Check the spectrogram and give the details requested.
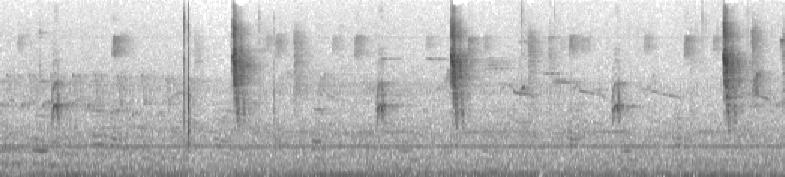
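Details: American robin alarm calls in a backyard with a northern mockingbird also alarm calling: sharp, abrupt chips every one to two seconds, some louder than others, over a steady low rumble and hiss.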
